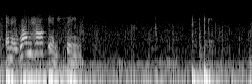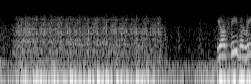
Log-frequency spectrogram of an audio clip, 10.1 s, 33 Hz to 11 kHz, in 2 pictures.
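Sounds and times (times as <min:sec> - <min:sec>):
sewing machine stitching: 0:05.3 - 0:08.4.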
